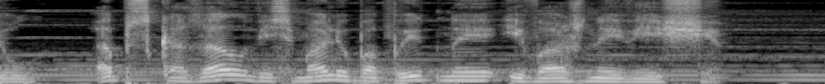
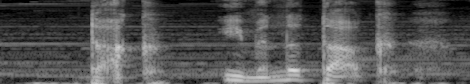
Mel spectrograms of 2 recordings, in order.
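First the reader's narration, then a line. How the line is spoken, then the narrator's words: Dejected hiss. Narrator (Russian): удрученно прошипел Рамкек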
